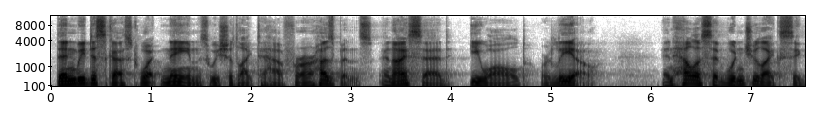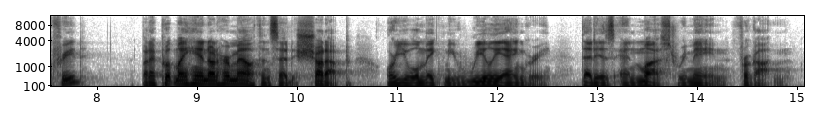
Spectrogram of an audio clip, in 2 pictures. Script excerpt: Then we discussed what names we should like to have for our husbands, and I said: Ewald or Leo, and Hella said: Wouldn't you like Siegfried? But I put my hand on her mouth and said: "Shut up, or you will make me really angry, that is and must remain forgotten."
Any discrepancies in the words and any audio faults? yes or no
no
